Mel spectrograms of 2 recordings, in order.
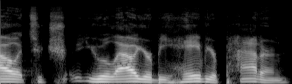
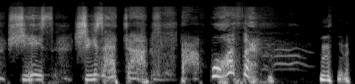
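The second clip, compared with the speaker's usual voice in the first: high squawky penguin voice with laughs; squawky bouncy penguin; 9 semitones higher than usual. Pretend. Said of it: "That's my penguin impression".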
